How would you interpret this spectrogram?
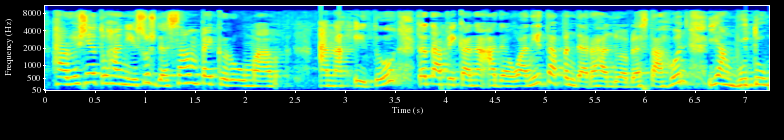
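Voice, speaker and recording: A middle-aged woman preaching to a congregation in a hall. She is animated and blunt, jokes in casual slang and keeps asking the audience questions. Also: on the high side. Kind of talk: lively sermon.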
